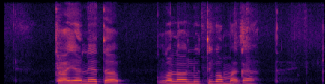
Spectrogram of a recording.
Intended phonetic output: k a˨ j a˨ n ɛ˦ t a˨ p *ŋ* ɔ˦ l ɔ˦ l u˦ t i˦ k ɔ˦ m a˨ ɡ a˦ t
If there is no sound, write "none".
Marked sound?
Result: ŋ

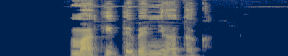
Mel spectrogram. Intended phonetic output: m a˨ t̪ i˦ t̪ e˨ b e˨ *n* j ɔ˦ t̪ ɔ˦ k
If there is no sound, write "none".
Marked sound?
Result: n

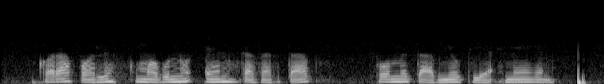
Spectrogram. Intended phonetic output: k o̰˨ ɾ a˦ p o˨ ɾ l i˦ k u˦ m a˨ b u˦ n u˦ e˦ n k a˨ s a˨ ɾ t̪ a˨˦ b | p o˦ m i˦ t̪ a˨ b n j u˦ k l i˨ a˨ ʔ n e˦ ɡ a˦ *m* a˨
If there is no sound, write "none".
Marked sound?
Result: n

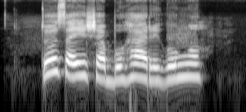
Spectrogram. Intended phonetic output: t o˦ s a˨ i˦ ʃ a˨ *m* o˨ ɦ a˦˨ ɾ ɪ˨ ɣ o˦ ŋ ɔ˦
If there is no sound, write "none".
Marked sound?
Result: b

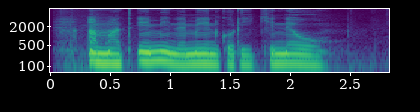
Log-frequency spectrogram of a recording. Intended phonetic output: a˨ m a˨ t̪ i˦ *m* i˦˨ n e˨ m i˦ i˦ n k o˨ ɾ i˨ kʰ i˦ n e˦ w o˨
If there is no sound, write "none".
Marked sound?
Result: m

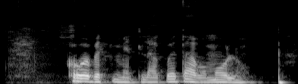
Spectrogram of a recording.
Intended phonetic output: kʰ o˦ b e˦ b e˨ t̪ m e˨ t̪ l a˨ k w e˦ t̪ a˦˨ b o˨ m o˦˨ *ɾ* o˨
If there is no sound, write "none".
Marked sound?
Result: l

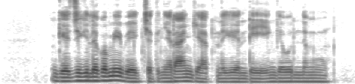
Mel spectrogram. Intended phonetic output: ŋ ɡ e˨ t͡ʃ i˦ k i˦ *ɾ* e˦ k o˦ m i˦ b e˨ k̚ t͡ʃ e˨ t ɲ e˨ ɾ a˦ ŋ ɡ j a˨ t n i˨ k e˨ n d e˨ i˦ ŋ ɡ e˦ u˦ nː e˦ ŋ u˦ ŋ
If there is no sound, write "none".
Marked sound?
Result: l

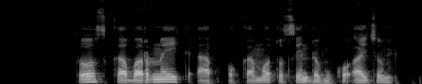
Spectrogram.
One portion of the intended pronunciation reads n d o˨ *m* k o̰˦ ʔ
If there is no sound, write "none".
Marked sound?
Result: m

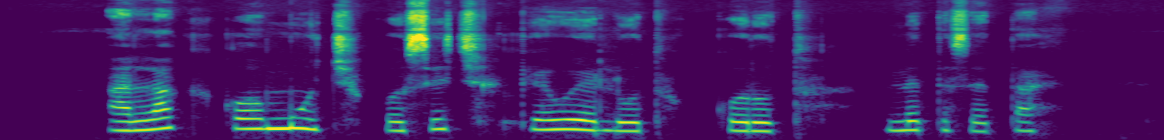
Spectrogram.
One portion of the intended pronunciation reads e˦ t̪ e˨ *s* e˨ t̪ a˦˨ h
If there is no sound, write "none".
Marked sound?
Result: s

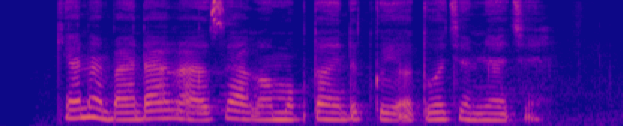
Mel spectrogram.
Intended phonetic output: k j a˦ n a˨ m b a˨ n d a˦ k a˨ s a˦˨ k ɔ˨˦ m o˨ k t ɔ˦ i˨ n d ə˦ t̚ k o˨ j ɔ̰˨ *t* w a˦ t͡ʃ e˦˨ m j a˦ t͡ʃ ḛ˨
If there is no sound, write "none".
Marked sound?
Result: t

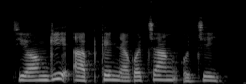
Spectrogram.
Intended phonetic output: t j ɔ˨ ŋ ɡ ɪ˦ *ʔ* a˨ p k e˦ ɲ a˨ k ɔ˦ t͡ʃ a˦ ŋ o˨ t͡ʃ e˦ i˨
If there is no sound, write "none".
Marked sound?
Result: ʔ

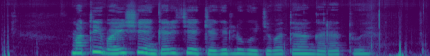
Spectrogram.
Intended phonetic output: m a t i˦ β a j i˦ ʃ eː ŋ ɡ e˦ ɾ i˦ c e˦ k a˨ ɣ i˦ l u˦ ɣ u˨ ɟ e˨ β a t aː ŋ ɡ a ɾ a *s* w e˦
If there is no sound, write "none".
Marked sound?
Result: t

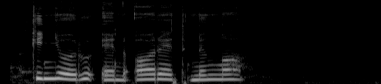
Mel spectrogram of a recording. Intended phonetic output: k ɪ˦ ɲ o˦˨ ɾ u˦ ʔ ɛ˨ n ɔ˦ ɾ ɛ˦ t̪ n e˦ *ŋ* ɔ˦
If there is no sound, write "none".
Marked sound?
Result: ŋ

